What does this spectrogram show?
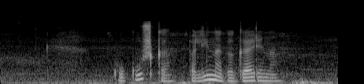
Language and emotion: Russian, neutral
